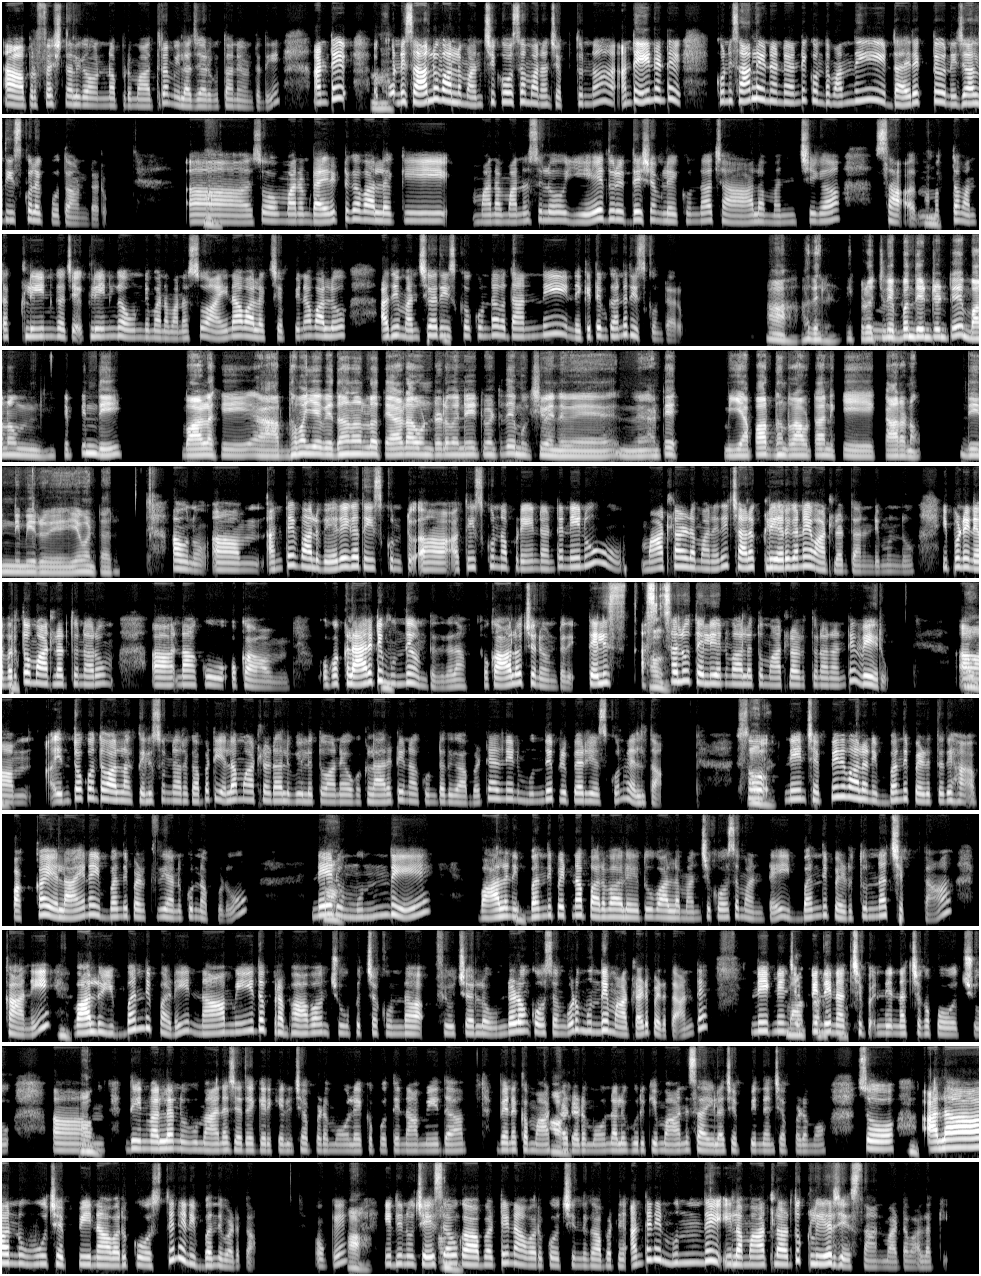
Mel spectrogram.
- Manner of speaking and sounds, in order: in English: "ప్రొఫెషనల్‌గా"; in English: "డైరెక్ట్"; in English: "సో"; in English: "డైరెక్ట్‌గా"; in English: "క్లీన్‌గా"; in English: "క్లీన్‌గా"; in English: "నెగిటివ్‌గానే"; lip smack; in English: "క్లియర్‌గానే"; in English: "క్లారిటీ"; other background noise; in English: "క్లారిటీ"; in English: "ప్రిపేర్"; in English: "సో"; in English: "ఫ్యూచర్‌లో"; sniff; in English: "మేనేజర్"; in English: "సో"; in English: "క్లియర్"
- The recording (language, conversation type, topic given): Telugu, podcast, ఒకే మాటను ఇద్దరు వేర్వేరు అర్థాల్లో తీసుకున్నప్పుడు మీరు ఎలా స్పందిస్తారు?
